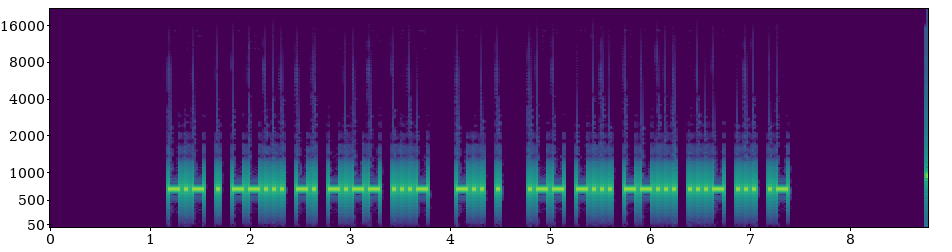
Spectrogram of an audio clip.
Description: Morse code, heard as a keyed tone, about 30 wpm, 700 Hz. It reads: KE7NYV DE WB7VSA
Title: USA Callsign DE Callsign 30wpm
